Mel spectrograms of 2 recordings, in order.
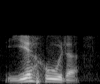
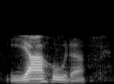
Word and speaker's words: Yehuda: Why is Judah in Hebrew properly pronounced Yehuda and not Yahuda,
